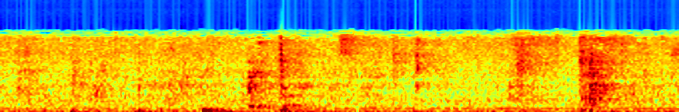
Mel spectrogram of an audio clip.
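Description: Footsteps and scuffs of people running and dodging on a concrete garage floor, uneven and irregular, with a heavy thump about a second in.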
